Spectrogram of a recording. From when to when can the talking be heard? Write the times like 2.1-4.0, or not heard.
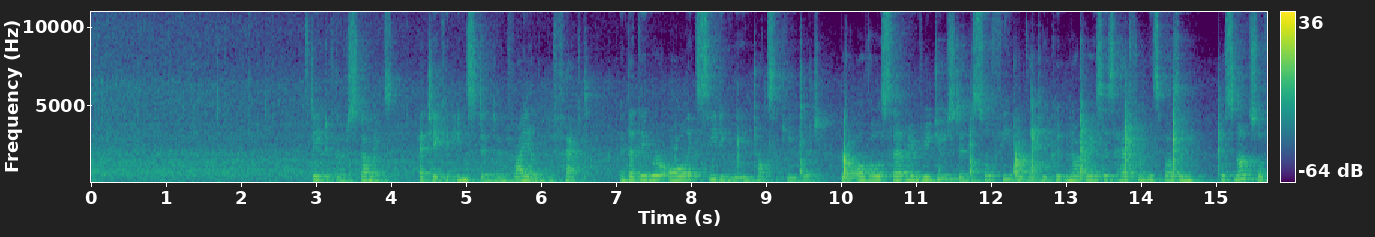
2.9-15.6.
